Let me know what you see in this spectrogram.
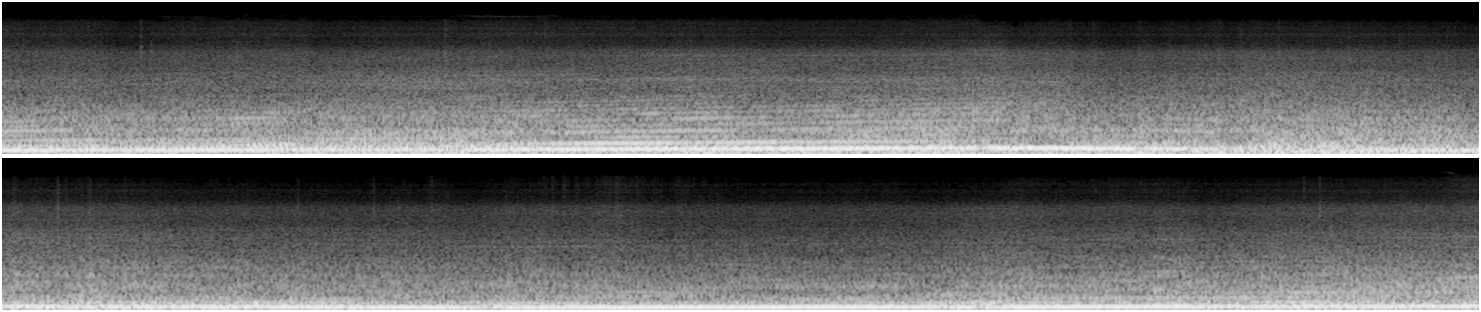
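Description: Race car engine heard from inside the cockpit. The revs climb slowly for about ten seconds, drop sharply, then ease gradually lower.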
